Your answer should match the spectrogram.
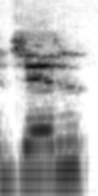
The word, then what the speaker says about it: Djinn: I'm on Facebook, Djinn. The D is silent, so it's TARADJINN.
